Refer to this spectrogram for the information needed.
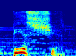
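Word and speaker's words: pistia (πίστις): A fé é uma palavra de origem grega que se pronuncia pistia, que indica acreditar.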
